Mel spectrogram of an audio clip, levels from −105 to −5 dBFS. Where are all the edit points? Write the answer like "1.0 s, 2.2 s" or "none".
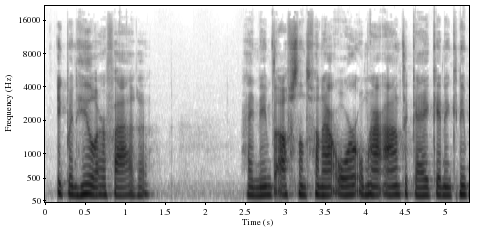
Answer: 2.8 s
